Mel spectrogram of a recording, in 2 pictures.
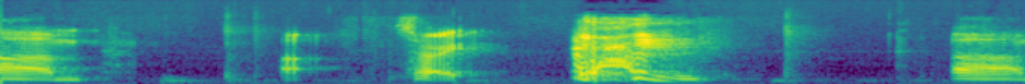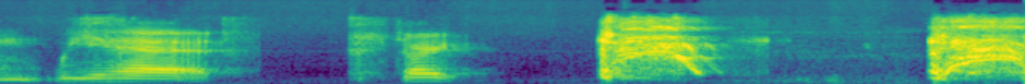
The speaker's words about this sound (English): Cough it away, brother. I'll drink for him. No, boss, don't cough. I'll cough for you.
